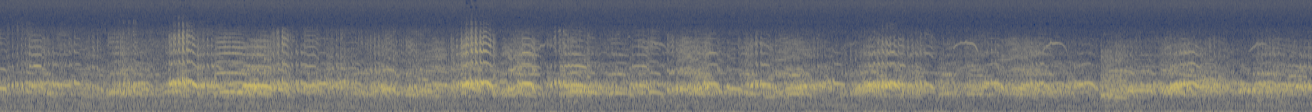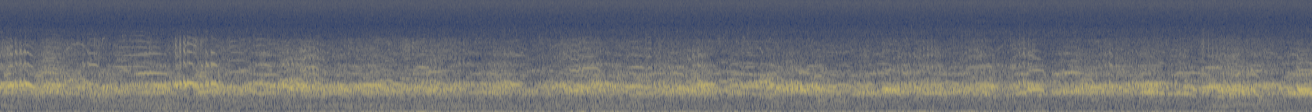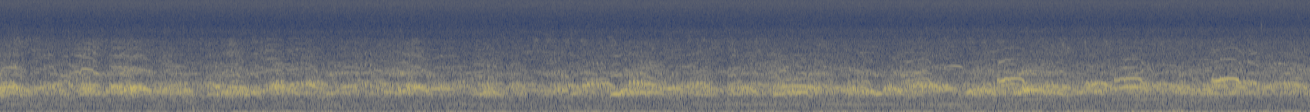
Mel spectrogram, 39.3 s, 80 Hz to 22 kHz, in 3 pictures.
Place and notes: {"title": "Linum, Fehrbellin, Germany - Migrating Cranes in Flight2", "date": "2014-10-07 18:04:00", "description": "During their autumn migration northern Europe's cranes gather in hundreds of thousands at Linum to feed up before continuing their journey southwards. They are an amazing sight. Punctually, at dusk, flocks of up to 50 birds pass overhead in ever evolving formations trumpeting as they go. The Berlin/Hamburg motorway is a kilometer away and Tegel airport nearby. The weather on this evening was rainy and yellowing poplar leaves were hissing in the wind. These are the sound sources for this track, which is 3 consecutive recording edited together.", "latitude": "52.76", "longitude": "12.89", "altitude": "32", "timezone": "Europe/Berlin"}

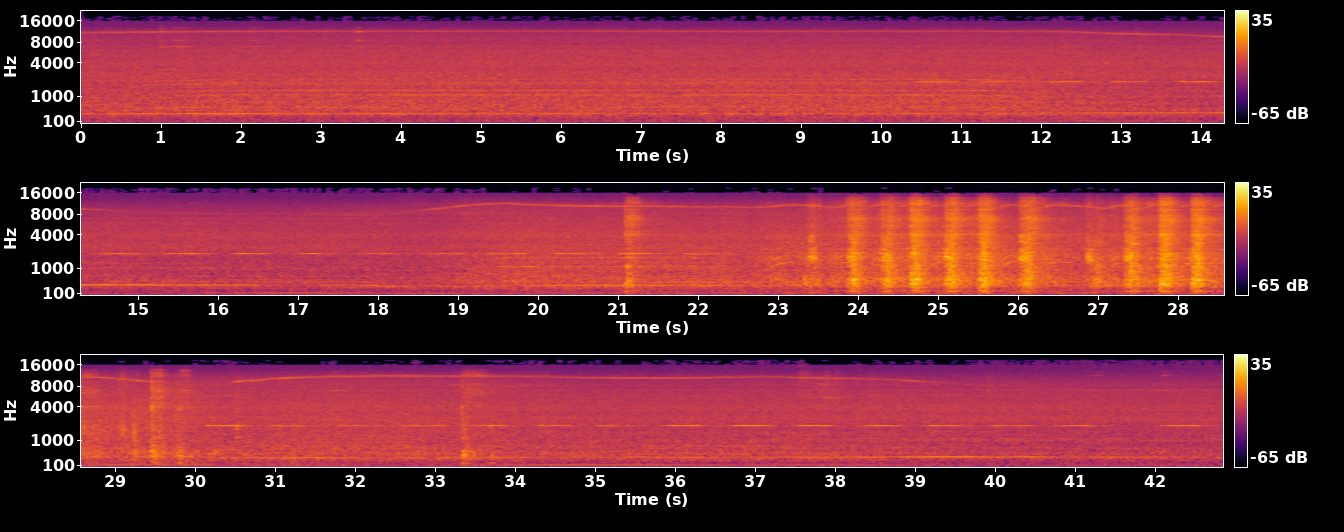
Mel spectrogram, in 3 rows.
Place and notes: {"title": "Villa Wahnfried, Bayreuth, Deutschland - Villa Wahnfried", "date": "2013-05-28 15:50:00", "description": "Composer Richard Wagners home - Villa Wahnfried\nconstruction work", "latitude": "49.94", "longitude": "11.58", "altitude": "346", "timezone": "Europe/Berlin"}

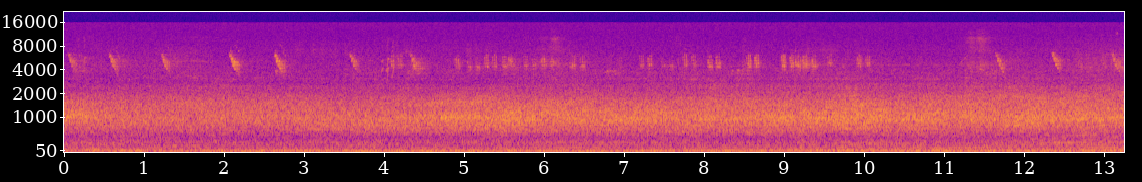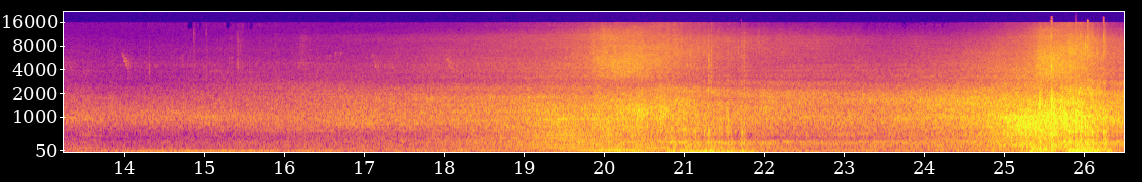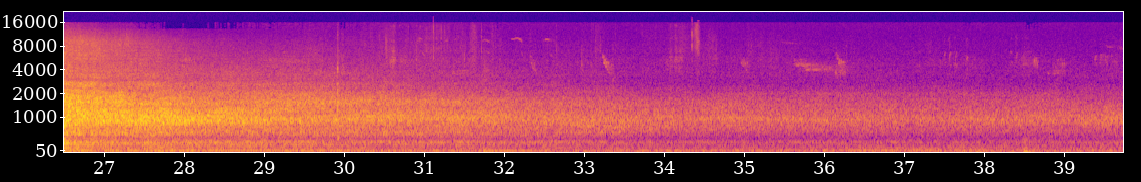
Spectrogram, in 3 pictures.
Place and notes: {"title": "Callerton Parkway, Woolsington, UK - Callerton Parkway Level Crossing", "date": "2016-08-21 20:20:00", "description": "Level Crossing at Callerton Parkway Metro Station. Sound of Level Crossing warning, cars going over crossing and Metro train going to Newcastle Airport. Also people getting off train. Recorded on Sony PCM-M10.", "latitude": "55.03", "longitude": "-1.70", "altitude": "77", "timezone": "Europe/London"}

